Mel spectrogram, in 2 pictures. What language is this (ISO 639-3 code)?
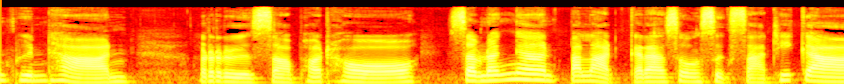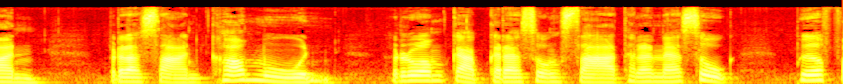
tha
